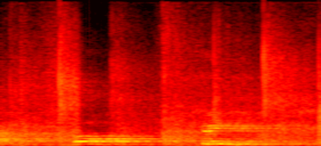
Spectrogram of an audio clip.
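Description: A man's voice calling out twice, short shouted counts, with a few light thuds of feet landing on a wooden floor.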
